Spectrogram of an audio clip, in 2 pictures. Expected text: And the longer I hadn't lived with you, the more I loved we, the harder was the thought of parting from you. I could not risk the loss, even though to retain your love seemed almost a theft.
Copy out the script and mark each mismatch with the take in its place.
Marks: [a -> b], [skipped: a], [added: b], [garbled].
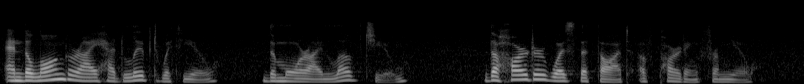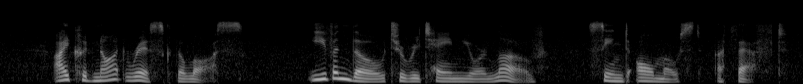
And the longer I [hadn't -> had] lived with you, the more I loved [we, -> you] the harder was the thought of parting from you. I could not risk the loss, even though to retain your love seemed almost a theft.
